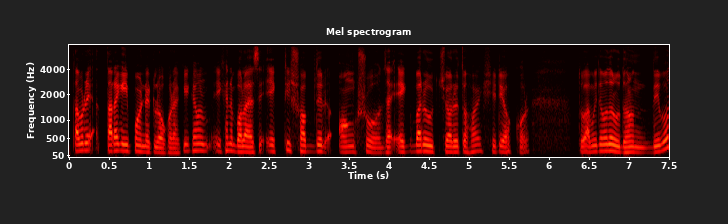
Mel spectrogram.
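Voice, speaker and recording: Fast-talking male tutor. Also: a little high, dry recording. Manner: explains step by step, repeating key points and checking understanding. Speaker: teacher. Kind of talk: exam-prep Bangla lesson. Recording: dull lo-fi audio.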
